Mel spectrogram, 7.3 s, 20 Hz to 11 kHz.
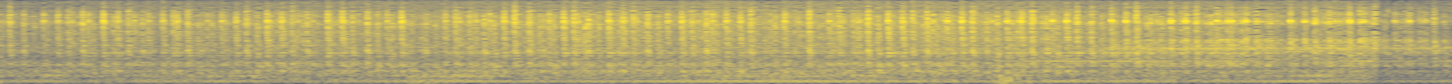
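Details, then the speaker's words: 2001 build-project vehicle at idle, knock heard on the drive home: hard, steady knock about three per second, loudest on the passenger (right) side toward the rear of the engine; cause unknown. "but it's coming out of this side passenger side more towards the back of the engine"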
